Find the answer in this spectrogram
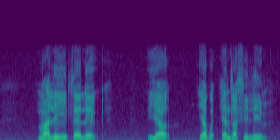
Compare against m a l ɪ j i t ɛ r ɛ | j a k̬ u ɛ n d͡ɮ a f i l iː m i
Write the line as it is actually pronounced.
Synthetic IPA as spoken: m a l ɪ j i t ɛ l ɛ | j a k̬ u ɛ n d͡ɮ a f i l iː m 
